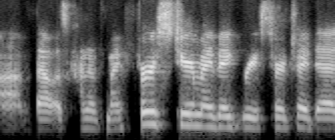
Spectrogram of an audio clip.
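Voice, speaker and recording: A woman with a Minnesota accent and a medium pitch talks at a fairly quick pace. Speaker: graduate student. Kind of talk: panel presentation.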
